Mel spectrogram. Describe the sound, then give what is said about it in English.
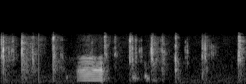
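Typing on a computer keyboard during an online meeting: rapid, irregular clicking keystrokes come in uneven bursts throughout, fairly faint, with no clear speech over them. “Can we ask people to mute if they're not talking? Someone's typing away.”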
